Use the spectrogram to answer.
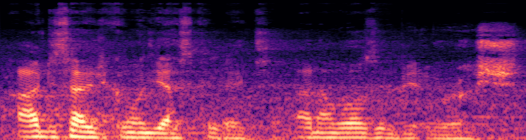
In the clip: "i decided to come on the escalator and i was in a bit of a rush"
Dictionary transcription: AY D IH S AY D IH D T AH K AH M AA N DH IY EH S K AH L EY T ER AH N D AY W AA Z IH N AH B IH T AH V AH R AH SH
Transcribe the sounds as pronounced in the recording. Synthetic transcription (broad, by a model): AY D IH S AY D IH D T AH K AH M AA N DH IY EH S K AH L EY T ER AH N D AY W AA Z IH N AH B IH T AH V R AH SH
